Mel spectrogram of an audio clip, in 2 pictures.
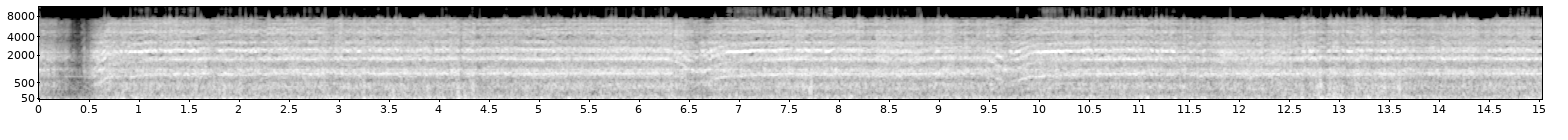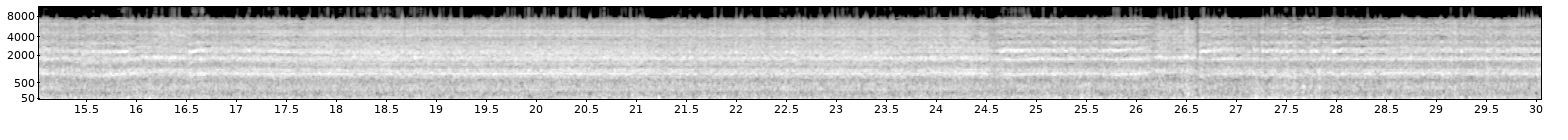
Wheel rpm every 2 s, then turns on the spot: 100, 230, 230, 180, 210, 210, 220, 230, 230, 210, 210, 210, 230, 230, 230.
none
